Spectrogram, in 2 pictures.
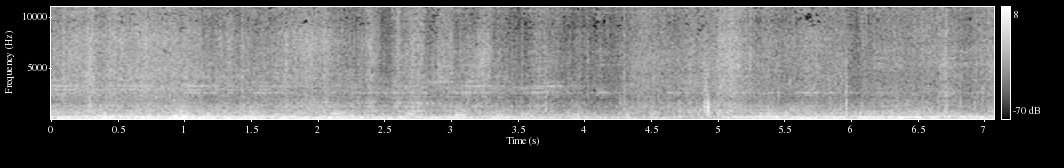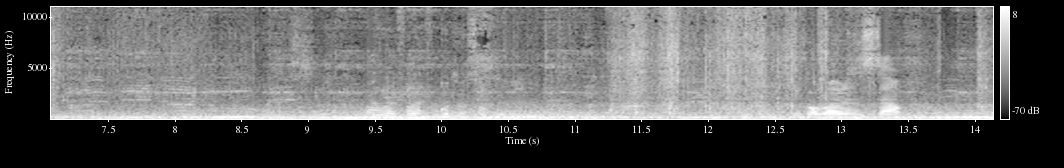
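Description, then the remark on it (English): A car engine runs steadily throughout, a continuous low rumble, with brief muffled voices and a few high chirping sounds breaking in over it. “What's going on with this car?”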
